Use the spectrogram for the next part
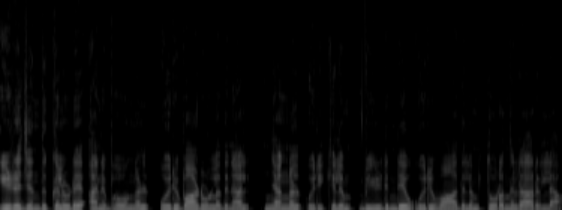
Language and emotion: Malayalam, neutral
